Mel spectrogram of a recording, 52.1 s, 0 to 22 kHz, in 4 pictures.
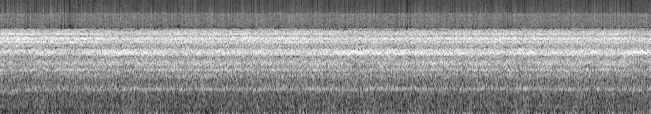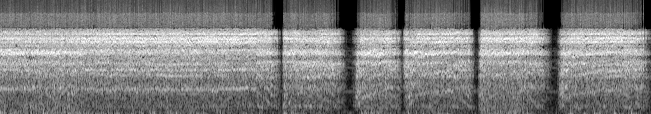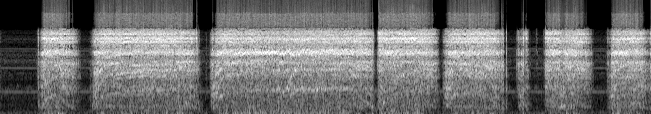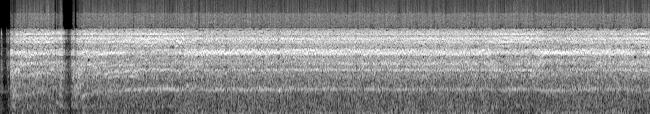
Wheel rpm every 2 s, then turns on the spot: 230, 230, 230, 230, 230, 230, 230, 220, 210, 130, 90, 120, 120, 40, 140, 130, 180, 110, 50, 60, 130, 220, 220, 230, 230, 220.
none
